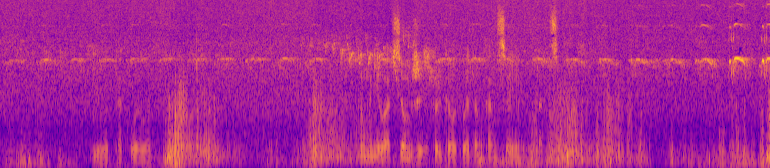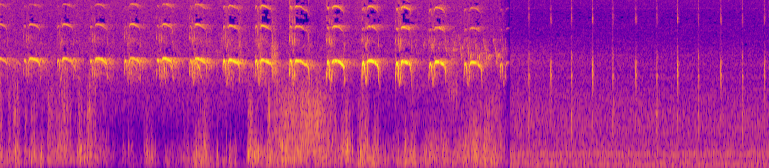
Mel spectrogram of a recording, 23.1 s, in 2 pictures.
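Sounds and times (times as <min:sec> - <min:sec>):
bird calling: 0:00.0 - 0:23.0
rumbling background noise: 0:15.4 - 0:23.0
car humming on the road: 0:18.2 - 0:23.0.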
